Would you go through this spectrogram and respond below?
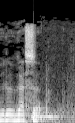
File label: "urugasu", minamiyamagata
